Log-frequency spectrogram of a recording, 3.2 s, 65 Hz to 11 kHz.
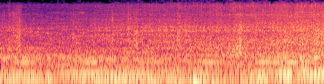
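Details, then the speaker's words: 2014 Mazda 6 four-cylinder with code P0171 system too lean bank 1, stalling: low uneven idle, rpm swelling and sagging; vacuum leak spray test showed no change, traced to a faulty mass air flow sensor. "Uh the RPM is going up and down. Uh it has a code for P 0171 uh system 2 lean bank one."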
